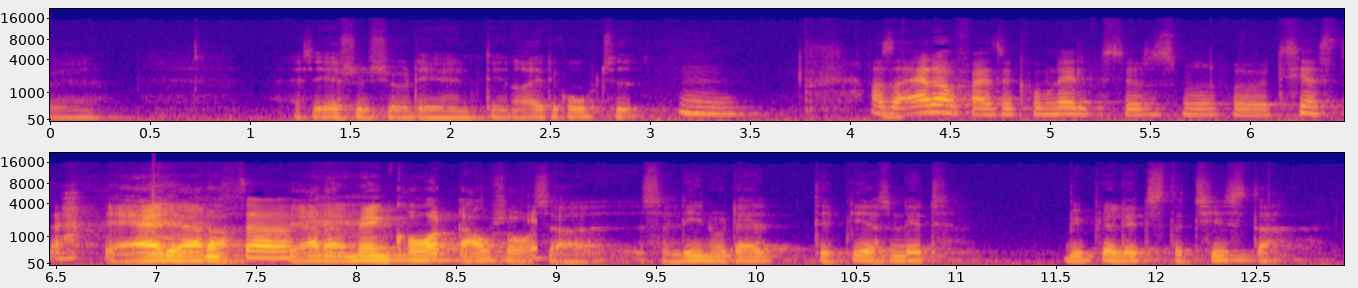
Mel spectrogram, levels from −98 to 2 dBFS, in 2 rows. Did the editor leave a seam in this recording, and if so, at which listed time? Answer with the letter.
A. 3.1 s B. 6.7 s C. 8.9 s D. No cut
C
